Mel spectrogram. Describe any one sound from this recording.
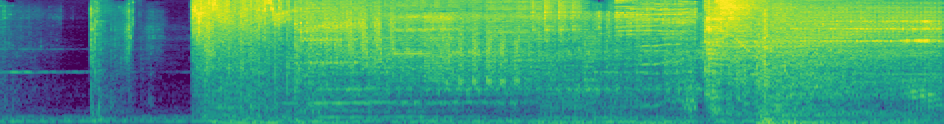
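A metal crate unlocks and opens with a mechanical whir.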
